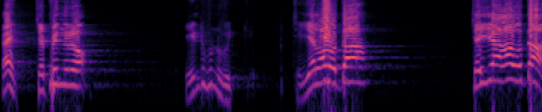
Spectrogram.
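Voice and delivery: high, loud outburst, building on repeats; irate director. Retold or imitated. Director demands whether to shoot or not, irate. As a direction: imitate a boss yelling in frustration. Acted director losing his temper.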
